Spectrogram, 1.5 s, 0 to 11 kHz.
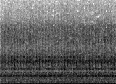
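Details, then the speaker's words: Oliver 1365 (Fiat 640) diesel tractor running after the fuel filter leak repair, with no fuel leak and a jump pack reading 17.9 V; a water pump drip is seen. Steady, deep, even diesel idle: normal idle. "Well, it's running and it's not leaking."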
